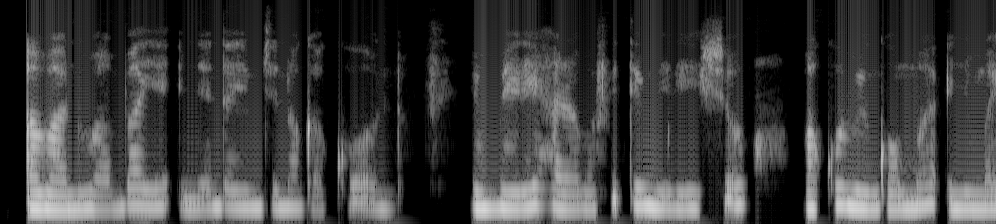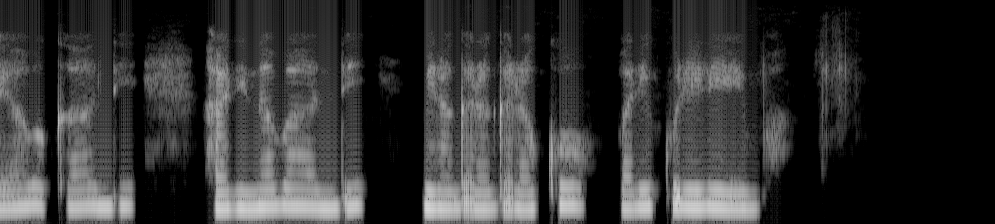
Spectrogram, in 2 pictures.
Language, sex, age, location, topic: Kinyarwanda, female, 18-24, Nyagatare, government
